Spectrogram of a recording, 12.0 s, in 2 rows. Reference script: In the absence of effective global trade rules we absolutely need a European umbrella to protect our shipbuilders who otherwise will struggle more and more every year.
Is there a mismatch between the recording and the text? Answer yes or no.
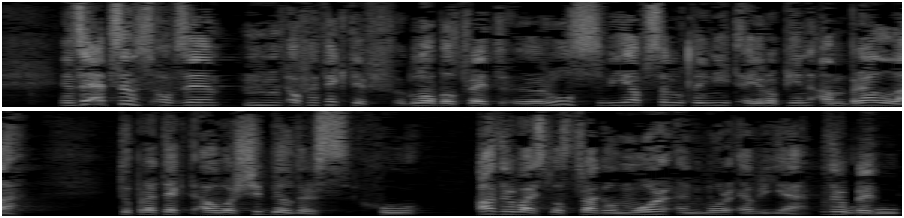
yes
